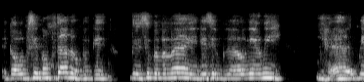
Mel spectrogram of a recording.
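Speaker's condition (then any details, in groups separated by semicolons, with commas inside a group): Cerebral palsy; speech affected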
